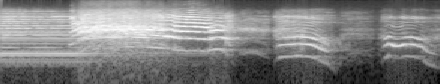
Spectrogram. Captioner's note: scream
